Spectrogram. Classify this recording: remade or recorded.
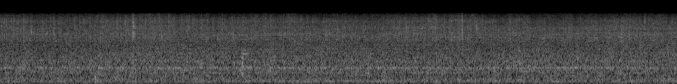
recorded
